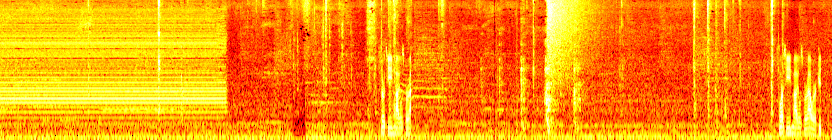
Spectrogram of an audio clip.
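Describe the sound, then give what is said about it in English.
A truck's horn in a truck-driving simulator game blares one steady, buzzy, loud tone for about two seconds, then cuts off, leaving a low engine rumble with brief voices over it. “It's like a job type truck. With a stupid horn.”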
